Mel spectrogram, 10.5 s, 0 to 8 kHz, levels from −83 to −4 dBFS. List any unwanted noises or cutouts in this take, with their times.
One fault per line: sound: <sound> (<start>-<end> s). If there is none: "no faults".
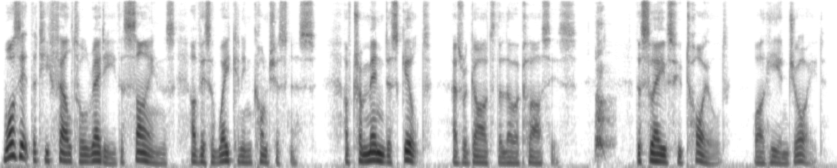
sound: bark (7.4-7.7 s)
